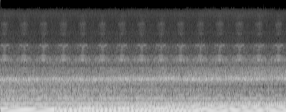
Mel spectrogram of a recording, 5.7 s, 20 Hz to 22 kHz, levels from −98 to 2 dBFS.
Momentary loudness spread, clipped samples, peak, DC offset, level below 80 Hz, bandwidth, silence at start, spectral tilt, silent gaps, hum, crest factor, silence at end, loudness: 1 LU; under 0.1%; -4 dBFS; under 0.1%; -18 dBFS; 14.5 kHz; 0 s; -8 dB/octave; none; none; 10 dB; 0 s; -17 LUFS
